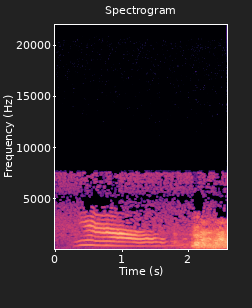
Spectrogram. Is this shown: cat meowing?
yes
